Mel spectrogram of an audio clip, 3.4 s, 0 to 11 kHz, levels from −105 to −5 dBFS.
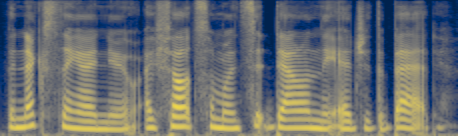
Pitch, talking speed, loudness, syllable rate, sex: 205 Hz, 295 wpm, -20 LUFS, 5.9 syllables/s, female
